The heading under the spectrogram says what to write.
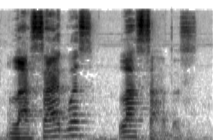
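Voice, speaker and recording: A Brazilian Portuguese-accented man teaches a grammar lesson in a patient, explanatory way. His voice sits a little high and sounds bright and forceful. He keeps checking in with short tag questions. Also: very animated, takes it slowly, creaky. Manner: patient, explanatory, tags sentences with "né?". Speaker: Spanish teacher.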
